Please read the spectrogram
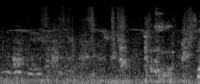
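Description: A Labrador retriever whining: a thin, wavering whine in the first half-second, with a few light clicks around it.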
